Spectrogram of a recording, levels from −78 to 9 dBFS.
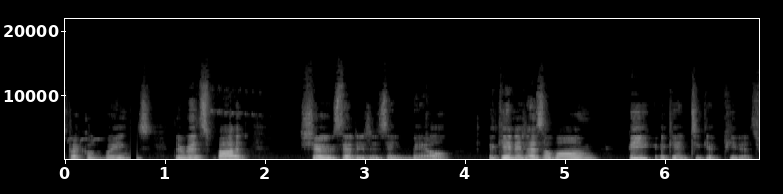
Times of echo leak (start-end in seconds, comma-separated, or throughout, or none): none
